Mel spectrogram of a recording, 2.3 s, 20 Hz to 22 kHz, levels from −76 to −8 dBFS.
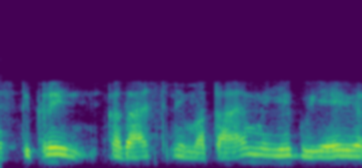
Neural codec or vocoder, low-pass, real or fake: codec, 16 kHz, 8 kbps, FreqCodec, smaller model; 3.6 kHz; fake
